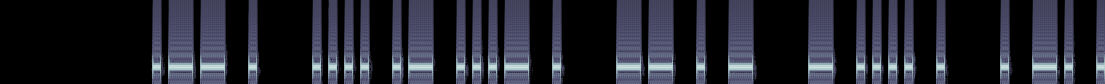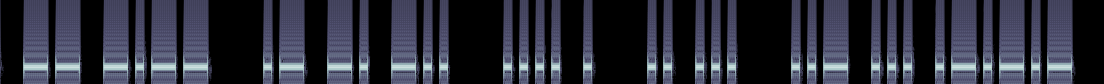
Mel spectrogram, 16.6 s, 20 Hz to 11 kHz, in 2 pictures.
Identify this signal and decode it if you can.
Morse code, heard as a keyed tone, about 20 wpm, 700 Hz. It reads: WE HAVE MET THE ENEMY AND HE IS US.
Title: Sentences with 9-Word Phrases - Spoken Beginning - 20wpm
